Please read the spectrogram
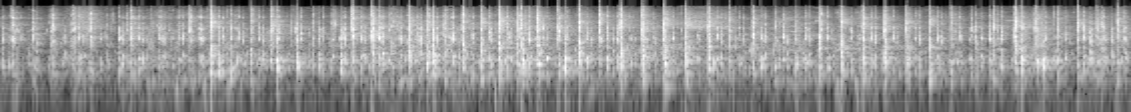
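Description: Raw eggs being beaten briskly in a glass measuring cup: a utensil clicks rapidly and evenly against the glass, many strokes a second, as the eggs are scrambled.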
